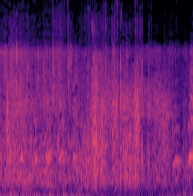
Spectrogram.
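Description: Young pigeons brought over from an old loft coo and call close by, a steady murmur of soft bird voices filling the space with a few brighter calls rising above it.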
